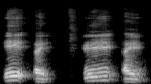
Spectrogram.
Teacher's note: अब देखिए ए ऐ, आपका जीव जो है वो कंठ, कंठ का तो प्रयोग इसमें हो ही रहा है, और उसके साथ साथ तालु में भी इसको, तालु में भी इसे लगाया जा रहा है। जैसे ए बोल के देखिएगा तो आपका जीभ जो है तालु में भी सटेगा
